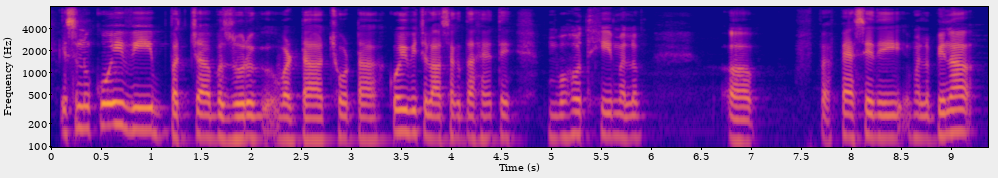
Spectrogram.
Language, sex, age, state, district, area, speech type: Punjabi, male, 18-30, Punjab, Kapurthala, urban, spontaneous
